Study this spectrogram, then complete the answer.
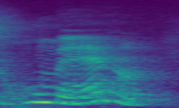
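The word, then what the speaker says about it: Römer: Mais la marque, c'est Original Britax Roumer. Et donc, Roumer, ça s'écrit comme ça.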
